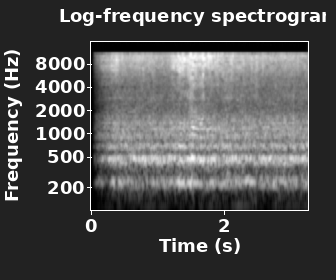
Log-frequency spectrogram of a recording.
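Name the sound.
bees buzzing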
